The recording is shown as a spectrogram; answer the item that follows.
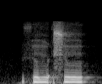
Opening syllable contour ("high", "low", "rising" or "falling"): low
